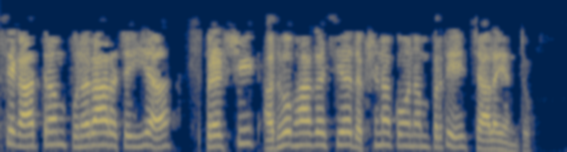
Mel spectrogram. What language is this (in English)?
Sanskrit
